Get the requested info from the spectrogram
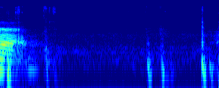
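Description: Computer keyboard keystrokes: a single tap about half a second in, then two quick taps in a row about a second and a half in.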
